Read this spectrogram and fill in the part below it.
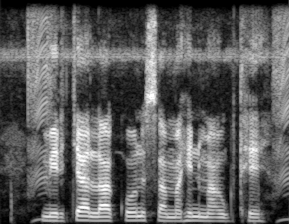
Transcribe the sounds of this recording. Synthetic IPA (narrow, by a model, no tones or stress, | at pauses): miɾt͡ʃaːlaːkoːnsamɐɦinmãuɡt̪ʰeː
